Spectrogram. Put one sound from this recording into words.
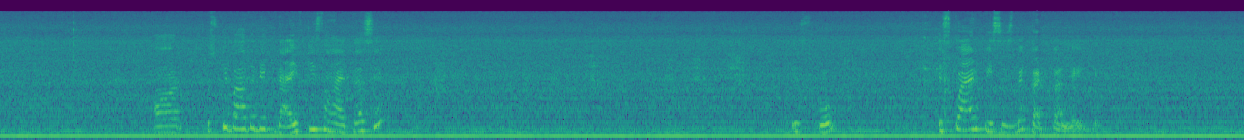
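A knife scrapes against a glass plate while cutting soft dough.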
